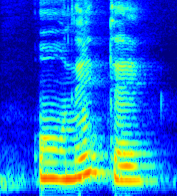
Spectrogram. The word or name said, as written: on etait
